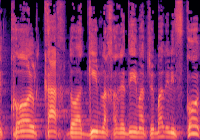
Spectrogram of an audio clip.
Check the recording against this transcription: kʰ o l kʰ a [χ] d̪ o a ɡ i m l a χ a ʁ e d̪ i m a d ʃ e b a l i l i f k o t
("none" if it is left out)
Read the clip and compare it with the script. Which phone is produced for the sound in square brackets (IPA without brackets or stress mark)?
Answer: χ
